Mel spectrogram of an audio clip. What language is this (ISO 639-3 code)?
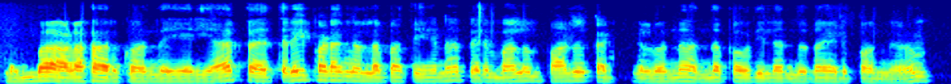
tam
